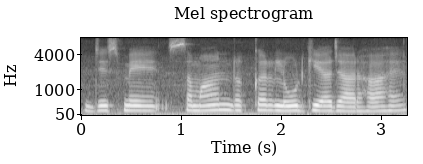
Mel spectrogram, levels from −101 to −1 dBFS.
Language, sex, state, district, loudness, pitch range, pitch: Hindi, female, Rajasthan, Jaipur, -14 LUFS, 185-195 Hz, 190 Hz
